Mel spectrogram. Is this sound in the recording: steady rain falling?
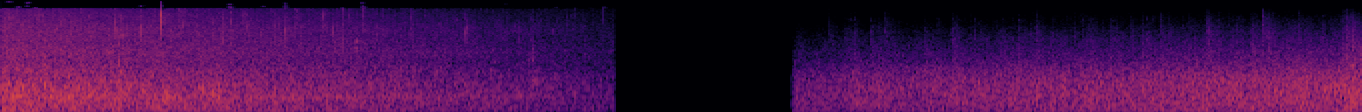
yes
